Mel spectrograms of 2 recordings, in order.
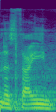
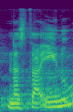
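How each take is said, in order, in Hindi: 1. शब्द n पर खत्म होता है, कोई स्वर नहीं। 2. शब्द एक छोटी u स्वर से खत्म होता है। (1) "बल्कि नस्तईन पढ़ें" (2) "आप ना पढ़ें"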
